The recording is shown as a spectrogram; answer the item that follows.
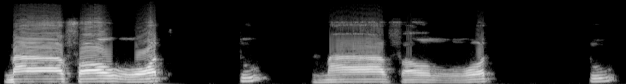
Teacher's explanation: پہلے طا کو ادا کریں گے موٹا پھر تا کو باریک ادا کریں گے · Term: ادغام متجانسین ناقص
